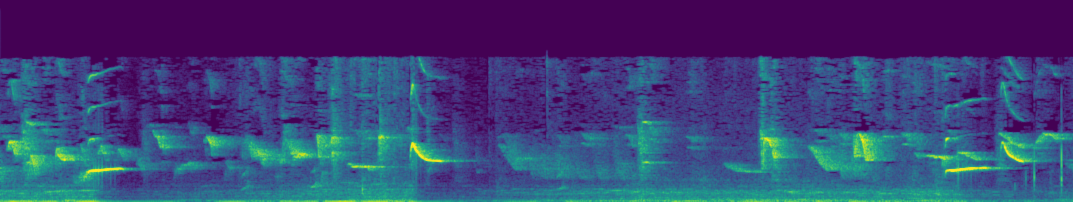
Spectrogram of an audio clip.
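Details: Black-throated canary (Crithagra atrogularis somereni) at a breeding bay where a female has chicks a few days old: thin, high chirps and short rising tweets in quick overlapping bursts, with a low steady hum behind early on.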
